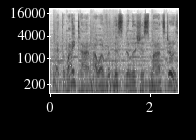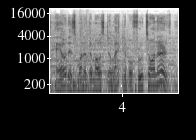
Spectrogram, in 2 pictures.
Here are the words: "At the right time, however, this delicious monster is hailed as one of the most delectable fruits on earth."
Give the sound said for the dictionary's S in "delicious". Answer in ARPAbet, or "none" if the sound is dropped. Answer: S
